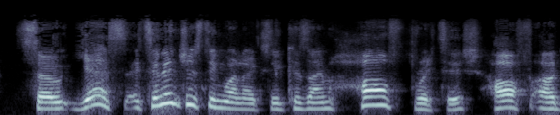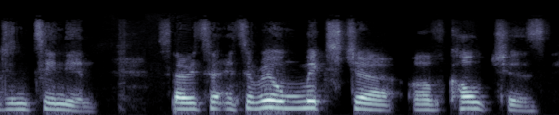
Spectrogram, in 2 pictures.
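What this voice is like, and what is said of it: British English accent. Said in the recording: “we can tell from the accent that you're from somewhere in the UK”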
